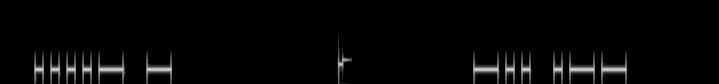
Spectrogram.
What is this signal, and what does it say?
Morse code, heard as a keyed tone, about 15 wpm, 700 Hz. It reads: 4T DW
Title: Two Challenging Letter-Number Combinations 15wpm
